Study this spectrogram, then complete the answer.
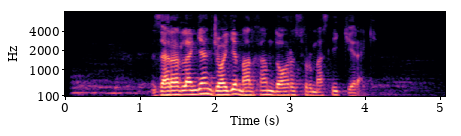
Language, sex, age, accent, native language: Uzbek, male, 25-34, Andijon, Uzbek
